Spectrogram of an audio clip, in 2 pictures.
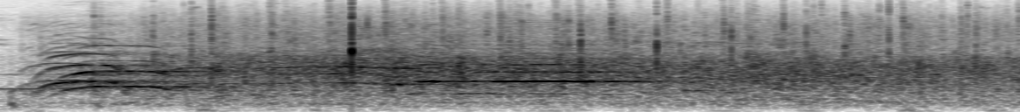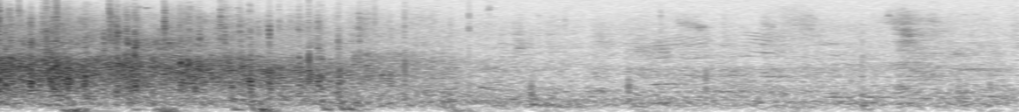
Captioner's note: applause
